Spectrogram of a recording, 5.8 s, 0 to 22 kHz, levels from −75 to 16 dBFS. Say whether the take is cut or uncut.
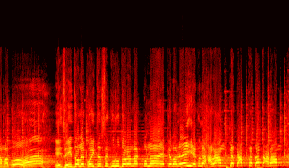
cut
